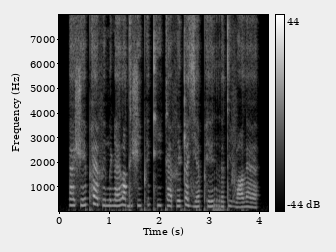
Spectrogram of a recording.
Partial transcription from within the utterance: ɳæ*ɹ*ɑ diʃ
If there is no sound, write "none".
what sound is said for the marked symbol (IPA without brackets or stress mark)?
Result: l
